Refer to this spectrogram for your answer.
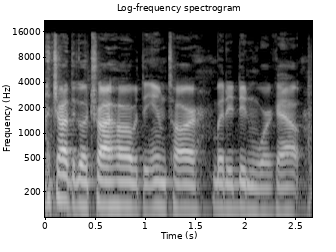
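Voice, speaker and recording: Talking at a fairly quick pace, a man keeps a medium pitch and a monotone, flat intonation. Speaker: gaming youtuber. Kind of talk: gameplay commentary. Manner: casual, stumbling.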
